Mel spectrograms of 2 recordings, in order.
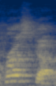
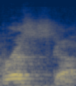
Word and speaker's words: Prescott: porn star tech Prescott oh Prescott not breast Scott okay so you just said it wrong gotcha I had a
